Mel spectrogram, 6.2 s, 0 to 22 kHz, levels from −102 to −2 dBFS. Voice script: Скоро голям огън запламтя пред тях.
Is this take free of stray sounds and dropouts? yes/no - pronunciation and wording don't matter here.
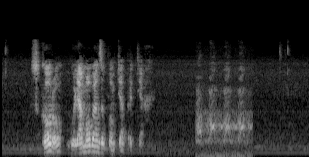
no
